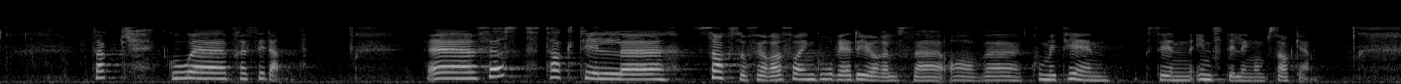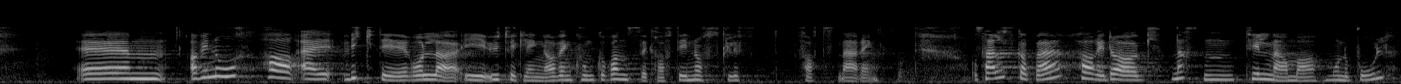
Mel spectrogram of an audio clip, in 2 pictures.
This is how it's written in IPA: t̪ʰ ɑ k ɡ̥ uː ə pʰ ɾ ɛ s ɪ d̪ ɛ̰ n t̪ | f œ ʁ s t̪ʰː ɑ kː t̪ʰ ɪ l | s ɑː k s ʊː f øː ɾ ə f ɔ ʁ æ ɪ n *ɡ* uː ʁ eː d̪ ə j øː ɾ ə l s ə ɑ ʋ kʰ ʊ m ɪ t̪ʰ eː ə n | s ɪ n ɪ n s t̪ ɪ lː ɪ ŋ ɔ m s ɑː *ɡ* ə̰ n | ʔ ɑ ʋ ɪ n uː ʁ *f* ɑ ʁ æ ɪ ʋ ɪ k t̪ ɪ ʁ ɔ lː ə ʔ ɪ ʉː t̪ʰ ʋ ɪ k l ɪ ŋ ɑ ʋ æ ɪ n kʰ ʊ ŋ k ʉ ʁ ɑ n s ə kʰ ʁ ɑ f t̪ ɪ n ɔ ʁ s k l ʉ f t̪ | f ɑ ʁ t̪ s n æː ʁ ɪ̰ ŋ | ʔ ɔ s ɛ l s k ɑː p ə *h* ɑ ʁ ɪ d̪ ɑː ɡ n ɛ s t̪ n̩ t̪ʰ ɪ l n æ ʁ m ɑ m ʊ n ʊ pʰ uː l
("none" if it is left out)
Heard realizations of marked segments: ɡ, k, h, h

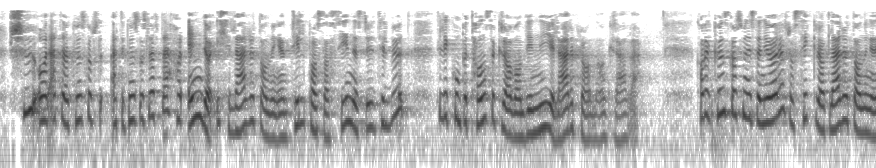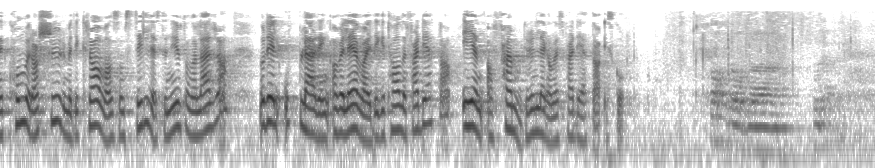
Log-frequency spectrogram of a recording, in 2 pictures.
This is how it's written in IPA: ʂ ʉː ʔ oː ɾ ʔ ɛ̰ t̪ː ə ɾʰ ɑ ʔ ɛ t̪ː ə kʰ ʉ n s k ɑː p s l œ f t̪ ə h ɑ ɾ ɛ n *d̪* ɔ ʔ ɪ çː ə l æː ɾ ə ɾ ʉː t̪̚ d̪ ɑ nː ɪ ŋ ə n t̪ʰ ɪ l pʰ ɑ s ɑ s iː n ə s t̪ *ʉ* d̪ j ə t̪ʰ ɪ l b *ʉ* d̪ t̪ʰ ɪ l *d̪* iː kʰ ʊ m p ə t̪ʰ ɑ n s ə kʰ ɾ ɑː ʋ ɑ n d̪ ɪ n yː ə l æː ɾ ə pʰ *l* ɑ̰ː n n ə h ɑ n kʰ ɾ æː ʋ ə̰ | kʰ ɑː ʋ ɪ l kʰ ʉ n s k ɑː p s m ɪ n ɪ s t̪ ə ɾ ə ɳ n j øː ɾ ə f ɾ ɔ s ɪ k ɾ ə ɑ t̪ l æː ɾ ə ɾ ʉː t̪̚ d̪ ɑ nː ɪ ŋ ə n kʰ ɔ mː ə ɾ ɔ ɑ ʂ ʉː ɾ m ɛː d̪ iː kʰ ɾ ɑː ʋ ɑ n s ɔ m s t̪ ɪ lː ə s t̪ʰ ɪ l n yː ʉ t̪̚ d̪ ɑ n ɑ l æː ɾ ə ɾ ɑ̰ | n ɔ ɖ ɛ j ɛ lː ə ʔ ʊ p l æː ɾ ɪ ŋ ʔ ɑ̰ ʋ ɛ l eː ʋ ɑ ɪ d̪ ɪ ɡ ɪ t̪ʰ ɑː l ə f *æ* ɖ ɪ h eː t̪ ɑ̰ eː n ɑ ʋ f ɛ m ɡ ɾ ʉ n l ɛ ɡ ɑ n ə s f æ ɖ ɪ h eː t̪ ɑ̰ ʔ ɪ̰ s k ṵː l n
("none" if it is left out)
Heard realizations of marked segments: d̪, ʉː, ʉː, d̪, l, æ

